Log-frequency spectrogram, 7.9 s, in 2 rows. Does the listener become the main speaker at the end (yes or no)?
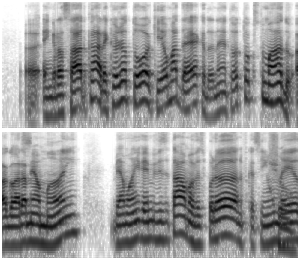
no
